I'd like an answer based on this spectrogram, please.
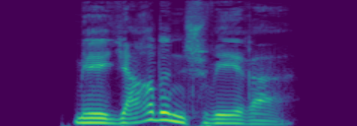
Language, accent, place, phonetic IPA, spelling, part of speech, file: German, Germany, Berlin, [mɪˈli̯aʁdn̩ˌʃveːʁɐ], milliardenschwerer, adjective, De-milliardenschwerer.ogg
- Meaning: inflection of milliardenschwer: 1. strong/mixed nominative masculine singular 2. strong genitive/dative feminine singular 3. strong genitive plural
